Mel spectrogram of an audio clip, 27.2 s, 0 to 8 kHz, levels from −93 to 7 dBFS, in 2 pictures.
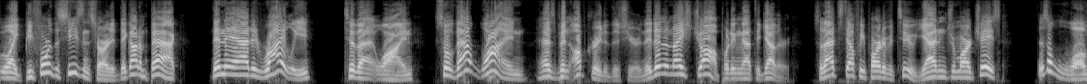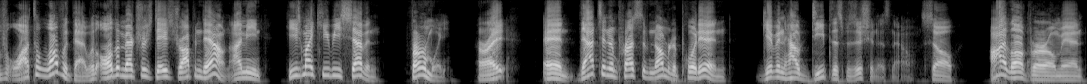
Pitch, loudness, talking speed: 170 Hz, -17 LUFS, 190 wpm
